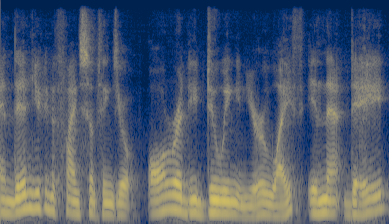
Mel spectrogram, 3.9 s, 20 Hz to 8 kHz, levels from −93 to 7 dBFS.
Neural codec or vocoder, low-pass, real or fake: codec, 16 kHz in and 24 kHz out, 0.6 kbps, FocalCodec, streaming, 4096 codes; 7.2 kHz; fake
